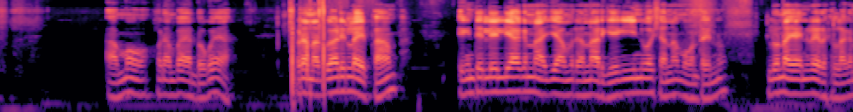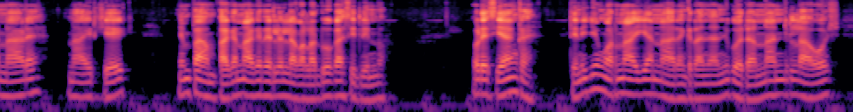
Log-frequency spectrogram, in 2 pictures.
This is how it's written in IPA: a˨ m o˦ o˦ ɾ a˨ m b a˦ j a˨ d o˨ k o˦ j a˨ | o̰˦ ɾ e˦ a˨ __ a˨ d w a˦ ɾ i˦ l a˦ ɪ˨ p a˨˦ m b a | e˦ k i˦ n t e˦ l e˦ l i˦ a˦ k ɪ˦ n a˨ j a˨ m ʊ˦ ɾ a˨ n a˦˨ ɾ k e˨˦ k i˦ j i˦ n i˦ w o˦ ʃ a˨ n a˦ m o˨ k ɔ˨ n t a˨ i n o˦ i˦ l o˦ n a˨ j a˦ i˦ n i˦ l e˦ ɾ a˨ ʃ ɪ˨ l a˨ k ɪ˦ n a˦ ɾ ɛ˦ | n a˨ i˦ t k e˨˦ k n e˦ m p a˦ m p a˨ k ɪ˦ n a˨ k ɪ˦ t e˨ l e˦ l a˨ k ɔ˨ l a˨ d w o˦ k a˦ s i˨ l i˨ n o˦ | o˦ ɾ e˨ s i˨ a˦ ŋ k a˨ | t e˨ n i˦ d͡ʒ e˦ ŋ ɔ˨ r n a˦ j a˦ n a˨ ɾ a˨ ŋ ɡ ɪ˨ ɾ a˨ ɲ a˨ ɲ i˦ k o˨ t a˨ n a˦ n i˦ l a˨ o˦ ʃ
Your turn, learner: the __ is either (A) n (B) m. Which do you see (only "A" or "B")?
A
